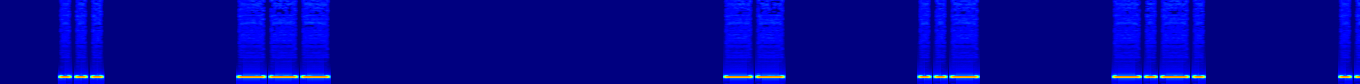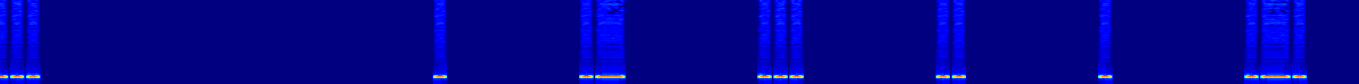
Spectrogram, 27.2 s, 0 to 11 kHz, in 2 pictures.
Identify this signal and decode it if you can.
Morse code, heard as a keyed tone, about 15 wpm, spaced as for 5 wpm, 1000 Hz. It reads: SO MUCH EASIER
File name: qotdfiles / 5wpm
